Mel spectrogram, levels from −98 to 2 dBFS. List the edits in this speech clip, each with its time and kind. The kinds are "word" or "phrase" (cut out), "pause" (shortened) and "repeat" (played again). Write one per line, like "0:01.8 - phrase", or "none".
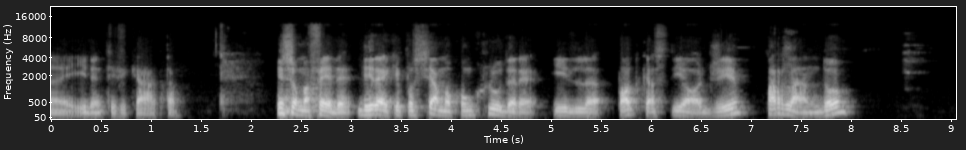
none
